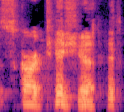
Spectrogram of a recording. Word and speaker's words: Scartisha: That was hosted by the inimitable Scartisha, which is spelled kind of like Patricia at the end, but Scartisha, who was played by Annette Stutzman.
